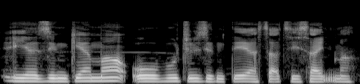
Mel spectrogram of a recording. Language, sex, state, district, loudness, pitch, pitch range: Wancho, male, Arunachal Pradesh, Longding, -16 LUFS, 140 Hz, 130-145 Hz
